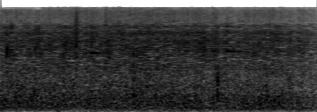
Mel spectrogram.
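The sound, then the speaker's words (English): Hail pours down in a dense, steady hiss and patter during severe thunderstorms in Fort Worth, Texas, with a couple of sharper cracks of stones striking a hard surface. No one speaks. “It is hailing in Fort Worth, Texas, as severe thunderstorms move through North Texas and parts of Oklahoma tonight.”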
